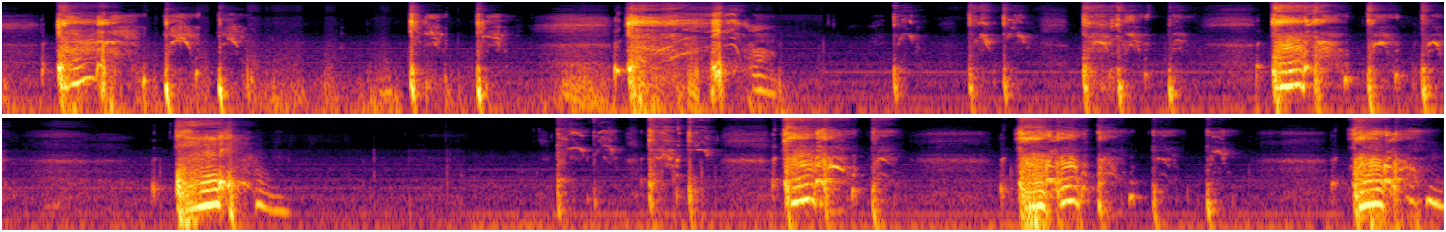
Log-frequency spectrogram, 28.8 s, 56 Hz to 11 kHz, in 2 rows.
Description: so. much. coughing. can hardly take a breath without coughing for 5 minutes afterwards.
